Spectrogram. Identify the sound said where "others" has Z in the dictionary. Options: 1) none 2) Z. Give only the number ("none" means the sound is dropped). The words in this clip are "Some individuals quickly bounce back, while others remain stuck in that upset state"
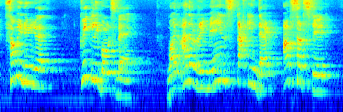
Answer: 1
